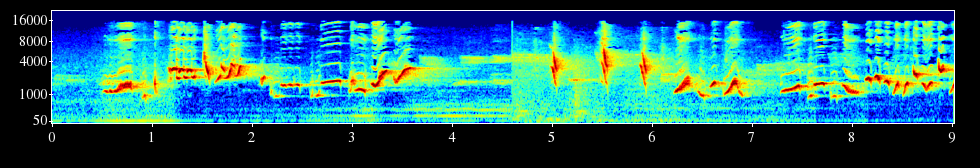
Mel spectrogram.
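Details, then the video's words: White-rumped shama singing in the morning, used to excite a kept shama: loose strings of varied whistles, chirps and upward sweeps with gaps between them. Faint low background noise runs underneath. "MASTERAN MURAI BATU DI PAGI HARI AMPUH UNTUK NAIKKAN EMOSI MURAI BATU ANDA"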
